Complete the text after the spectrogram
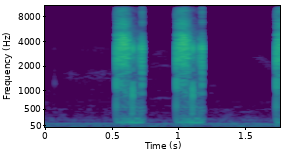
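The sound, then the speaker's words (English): Three short, sharp hisses of an aerosol can of Mr. Sheen furniture polish being sprayed, each puff lasting about a quarter second and spaced at a steady rhythm, with only a faint low hum between them. “Oh, she's spraying it.”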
